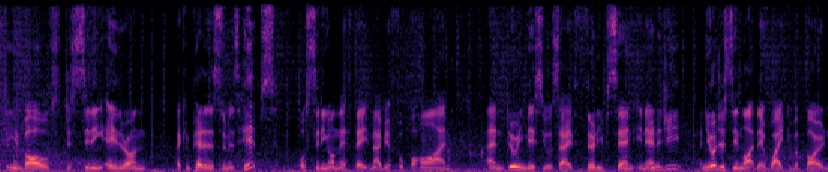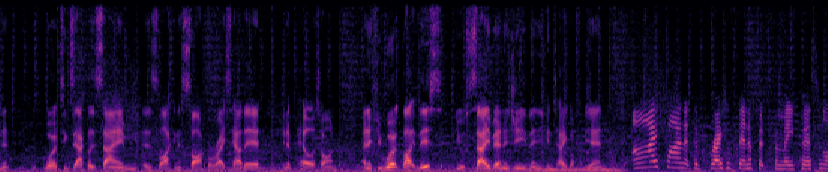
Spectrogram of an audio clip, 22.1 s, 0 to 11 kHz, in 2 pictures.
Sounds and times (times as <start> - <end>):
Music: 0.0 - 22.0
Speech: 0.0 - 22.0.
